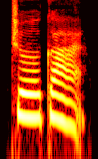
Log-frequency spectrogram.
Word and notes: 遮盖: zhē gài

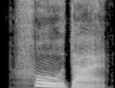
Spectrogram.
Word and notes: 附带: fù dài

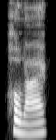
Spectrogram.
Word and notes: 后来: hòu lái

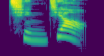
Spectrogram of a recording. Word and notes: 请教: qǐng jiào

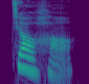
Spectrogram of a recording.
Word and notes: 叫好: jiào hǎo

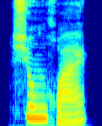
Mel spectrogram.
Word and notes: 胸怀: xiōng huái

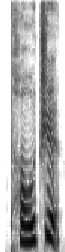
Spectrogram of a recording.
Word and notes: 投掷: tóu zhì

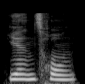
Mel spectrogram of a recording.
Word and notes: 烟囱: yān cōng

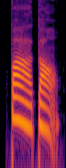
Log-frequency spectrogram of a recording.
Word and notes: 霸道: bà dào

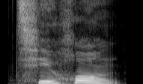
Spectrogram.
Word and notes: 起哄: qǐ hòng

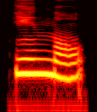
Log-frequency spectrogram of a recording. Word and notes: 阴谋: yīn móu

